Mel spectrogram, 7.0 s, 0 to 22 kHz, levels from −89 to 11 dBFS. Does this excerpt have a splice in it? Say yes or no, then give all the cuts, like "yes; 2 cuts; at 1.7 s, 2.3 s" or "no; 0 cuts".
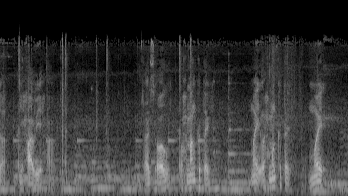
yes; 1 cut; at 2.8 s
